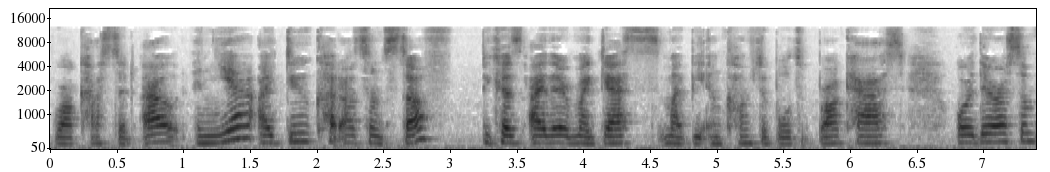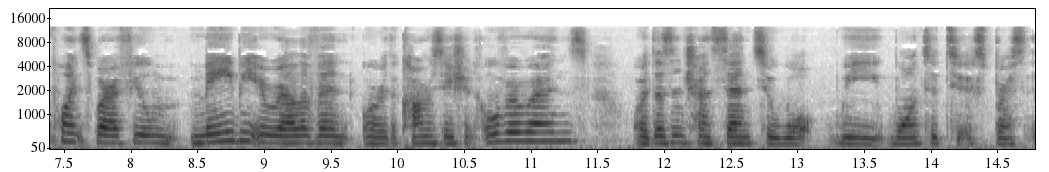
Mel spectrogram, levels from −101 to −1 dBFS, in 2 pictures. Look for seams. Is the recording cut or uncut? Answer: cut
